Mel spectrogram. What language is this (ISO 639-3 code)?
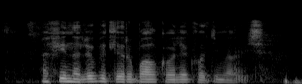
rus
